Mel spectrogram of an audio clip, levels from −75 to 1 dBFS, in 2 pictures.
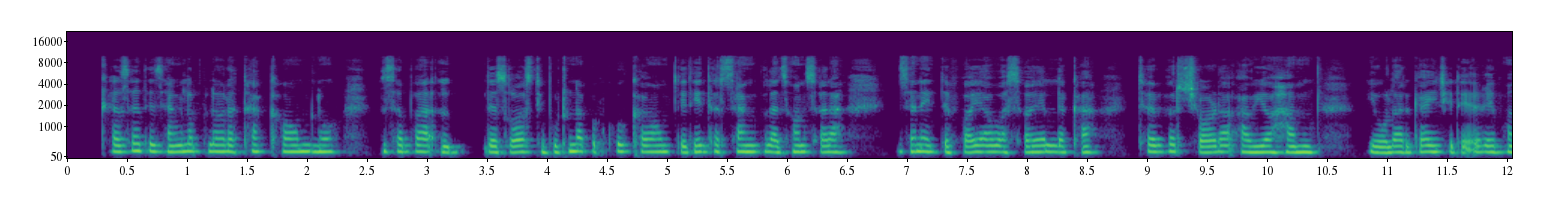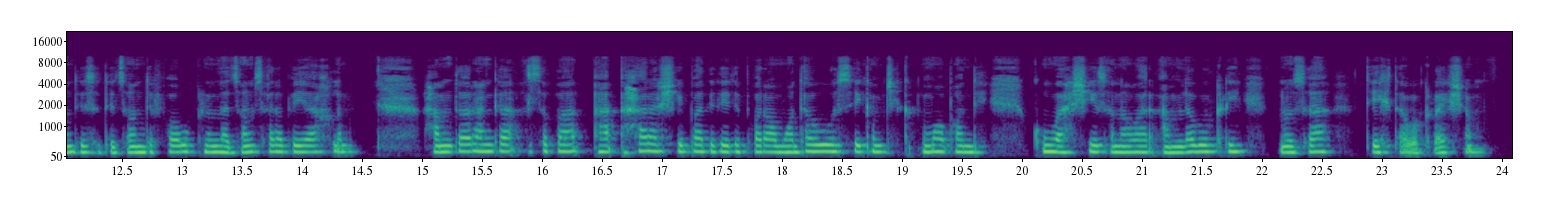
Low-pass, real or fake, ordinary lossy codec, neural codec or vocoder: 9.9 kHz; fake; none; vocoder, 22.05 kHz, 80 mel bands, Vocos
